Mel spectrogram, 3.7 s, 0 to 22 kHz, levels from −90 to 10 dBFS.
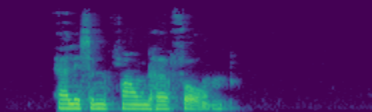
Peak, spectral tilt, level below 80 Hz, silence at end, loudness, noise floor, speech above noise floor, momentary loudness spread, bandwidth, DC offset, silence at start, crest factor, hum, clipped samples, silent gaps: -4 dBFS; -8 dB/octave; -48 dBFS; 1.5 s; -17 LUFS; -79 dBFS; 63 dB; 12 LU; 13.5 kHz; under 0.1%; 0.55 s; 16 dB; none; under 0.1%; none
